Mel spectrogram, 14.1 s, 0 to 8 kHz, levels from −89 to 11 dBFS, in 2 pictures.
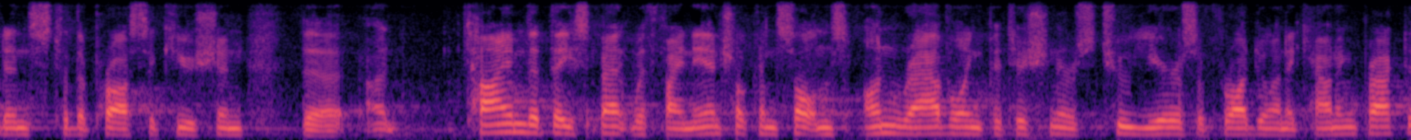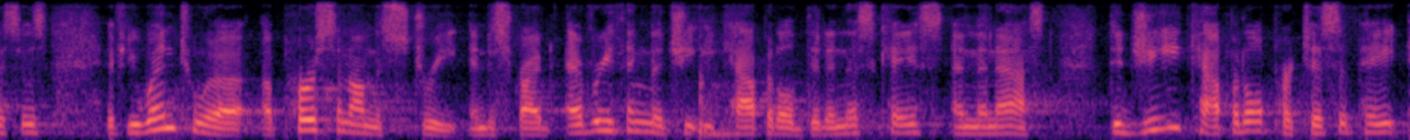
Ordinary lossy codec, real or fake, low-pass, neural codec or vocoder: Opus, 16 kbps; real; 7.2 kHz; none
